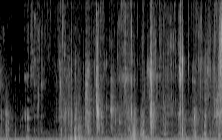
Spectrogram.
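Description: Close-up bites and chewing of boiled corn on the cob: a string of short, sharp crunches as the kernels are bitten off, starting about a second and a half in.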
